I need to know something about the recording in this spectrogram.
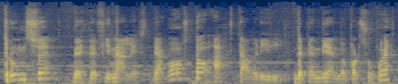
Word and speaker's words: Tromsø: phenomenon can be observed in Tromso or better pronounced Tromsø, from the end of August to April.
